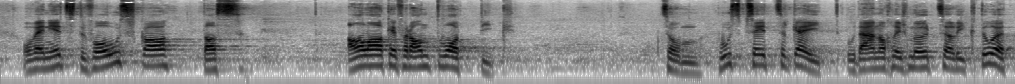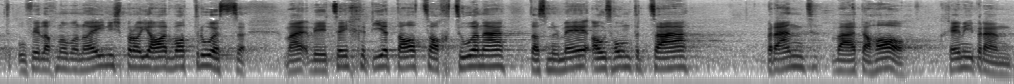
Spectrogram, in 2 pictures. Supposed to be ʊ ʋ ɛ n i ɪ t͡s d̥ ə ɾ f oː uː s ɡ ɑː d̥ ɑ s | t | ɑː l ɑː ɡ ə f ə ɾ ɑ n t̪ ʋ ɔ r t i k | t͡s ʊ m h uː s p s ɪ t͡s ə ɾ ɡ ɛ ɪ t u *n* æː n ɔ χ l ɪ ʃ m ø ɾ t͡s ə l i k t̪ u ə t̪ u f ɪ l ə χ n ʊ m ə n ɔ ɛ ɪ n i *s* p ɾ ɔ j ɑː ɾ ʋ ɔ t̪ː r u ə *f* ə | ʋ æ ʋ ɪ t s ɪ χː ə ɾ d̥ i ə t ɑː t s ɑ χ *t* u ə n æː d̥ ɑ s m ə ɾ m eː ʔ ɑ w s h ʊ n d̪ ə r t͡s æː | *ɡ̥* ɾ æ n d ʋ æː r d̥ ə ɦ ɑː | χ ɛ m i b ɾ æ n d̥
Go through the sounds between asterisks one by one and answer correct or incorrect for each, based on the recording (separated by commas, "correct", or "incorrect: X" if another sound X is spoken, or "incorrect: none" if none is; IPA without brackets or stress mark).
incorrect: d, incorrect: ʃ, incorrect: s, incorrect: t͡s, incorrect: b̥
